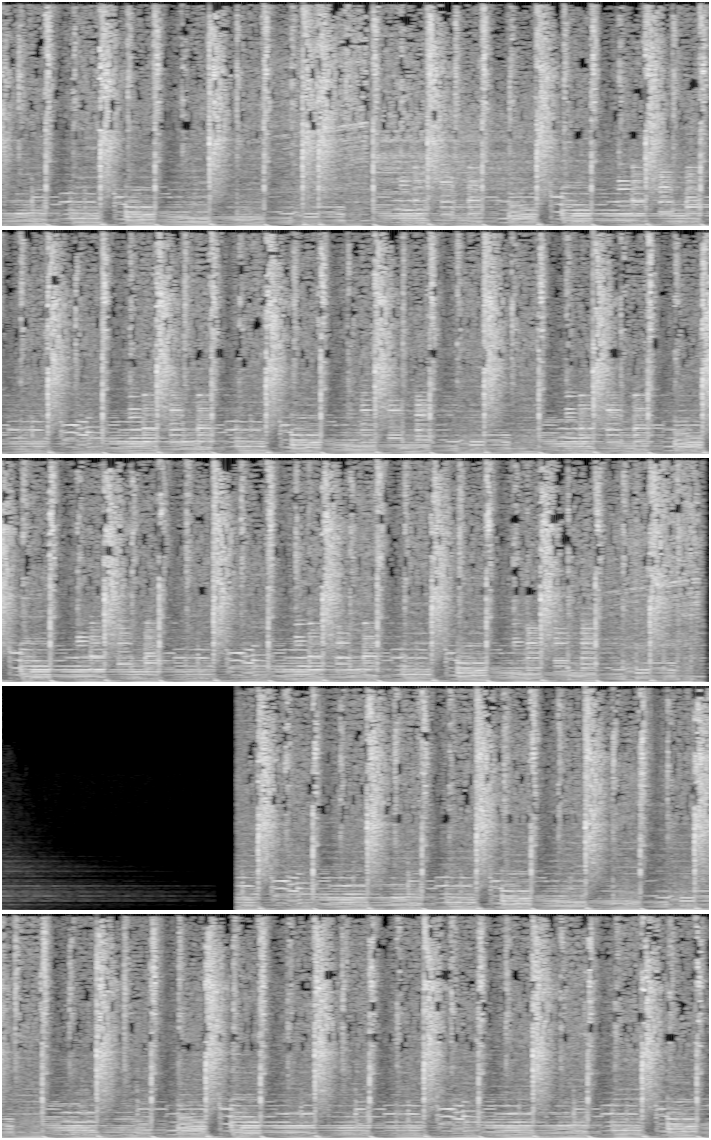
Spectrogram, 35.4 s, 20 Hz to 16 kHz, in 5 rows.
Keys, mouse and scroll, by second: 0.7-2.6 typing, 4.3 click, 7.3 click, 7.5-8.4 typing, 9.1 click, 10.9 click, 11.5 typing, 12.9-13.6 typing, 16.3 click, 16.9 click, 21.5 click, 21.8 alt+click, 27.1 BackSpace, 29.5 v, 31.0 click, 32.7-34.2 typing.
